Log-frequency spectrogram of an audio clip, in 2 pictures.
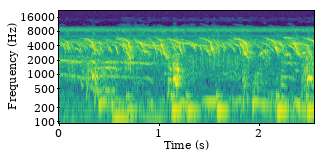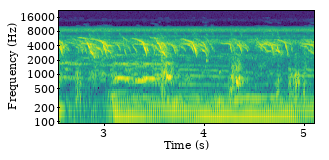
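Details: Eleven free-range baby chicks with their mama hen, hatched from eggs laid in the bushes. High falling peeps overlap constantly above scattered low clucks, while a steady low hum runs through the second half.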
